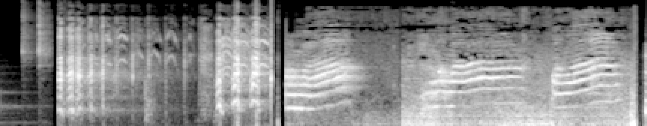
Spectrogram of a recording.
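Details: Domestic cat giving several long, wavering, rising-and-falling meows after a series of sharp clicks and taps, with background noise between calls.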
